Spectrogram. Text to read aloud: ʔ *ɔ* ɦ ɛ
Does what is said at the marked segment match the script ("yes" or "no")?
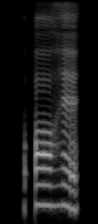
yes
